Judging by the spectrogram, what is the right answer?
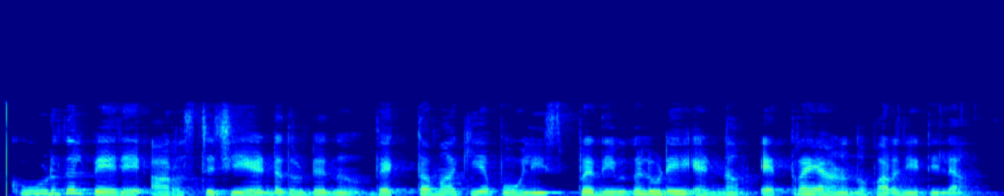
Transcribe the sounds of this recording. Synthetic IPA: kuːɽuðɐlpe̞ːɾe̞ʔɐrɐstɨt͡ɕe̞jːeːɳɖɐðuɳɖe̞nːɨʋjek̚t̪ɐmaːkːijɐpo̞ːliːsprɐðiʋuɣɐɭuɽe̞ʔːɳːɐmet̪rɐjaːɳe̞nːɨpɐrɐɲːiʈːilːɐ

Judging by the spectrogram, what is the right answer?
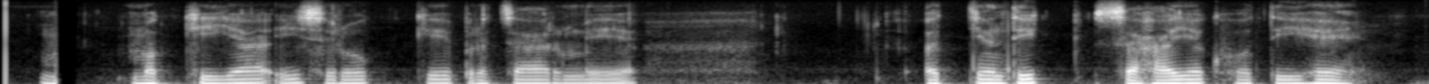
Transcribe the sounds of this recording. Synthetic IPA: məkʰːɪjaʔɪsɾoːɡ̚kepɾət͡ʃaːɾmḛ̃ | ɐt̪jə̃nd̪ʱɪk̚səɦaːjəkhoːt̪iɦɛː

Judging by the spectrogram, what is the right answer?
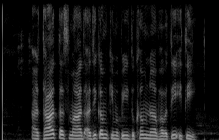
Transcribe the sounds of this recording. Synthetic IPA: ɐɾt̪ʰaːt̪ːɐsmaːd̪ɐd̪ʱikɐmkimɐpid̪ukʰɐmnɐbʱɐʋɐt̪iit̪i

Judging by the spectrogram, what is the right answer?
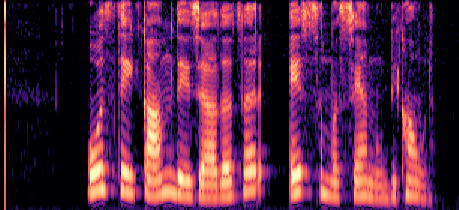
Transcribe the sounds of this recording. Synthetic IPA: ʊsd̪eːkəmd̪eːzjaːd̪aːt̪əɾ | ɪsːəməsjãːnũːɖɪkʰaːʊn

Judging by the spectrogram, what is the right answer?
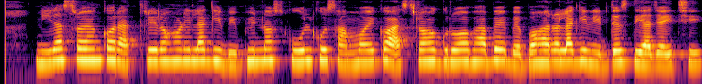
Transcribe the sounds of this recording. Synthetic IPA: niɾasɾɔjɔŋkɔɾat̪ɾiɾɔɦɔɽ̃ilaɡibibʱinːɔskulkusamɔikɔasɾɔɦɔɡɾuɦɔbʱabebjebɔɦaɾɔlaɡiniɾd̪es̬d̪ijad͡ʒajt͡ʃʰi

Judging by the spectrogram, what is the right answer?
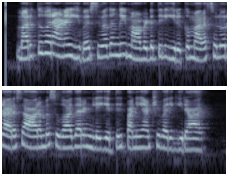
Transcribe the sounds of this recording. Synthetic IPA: mɐɾɯt̪ːɯʋɐɾaːnɐɪʋɐɾsɪʋɐɣɐŋɡɐɪmaːʋɐʈːɐt̪ːɪlɪɾɯkːɯmɐɾɐsɐloːɾɐɾɐsɐaːɾɐmbɐsʊɣaːðaːɾɐnɪlɐjɐt̪ːɪlpɐnɪjaːʈʂiʋɐɾɯɣɪraːɾ

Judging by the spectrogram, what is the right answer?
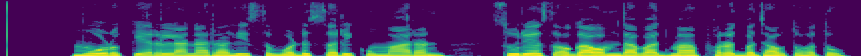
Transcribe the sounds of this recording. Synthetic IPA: muɽkeɾlanaɾəɦisʋəɽsəɾikumaɾən | suɾesəɡaʋəmd̪aʋad̪mãpʰəɾət̪̚bəd͡ʒʱaʋt̪oɦət̪o

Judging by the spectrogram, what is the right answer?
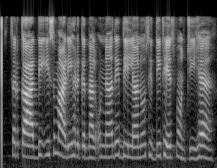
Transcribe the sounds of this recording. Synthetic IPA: səɾkaːɾd̪iːɪsmaːɽiːɦəɽkət̪naːlʊnːãːd̪eːd̪ɪlãːnũːsɪd̪ːiːʈʰeːzpɔ̃ːɲt͡ʃiːɦɛː

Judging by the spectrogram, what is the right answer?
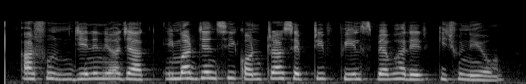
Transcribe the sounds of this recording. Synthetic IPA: aʃund͡ʑeneneoad͡ʑakimaɾd͡ʑensikɔnʈɾasep̚ʈibfilsbɛboɦaɾeɾkit͡ɕʰuniom

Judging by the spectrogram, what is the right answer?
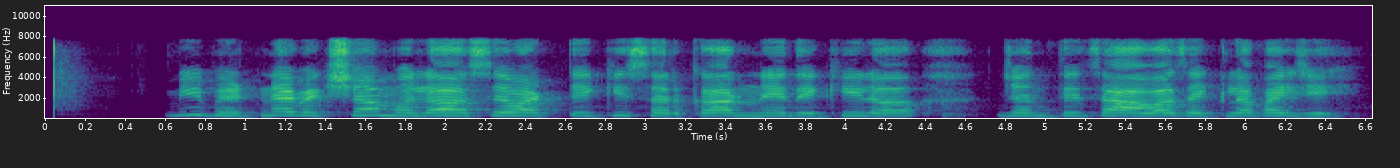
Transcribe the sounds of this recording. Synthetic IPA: miːbʱeʈɳjapekʂaməlaəseʋaʈ̚t̪ekiːsəɾkaɾned̪ekʰiləd͡ʑənt̪et͡saːʋad͡zajt̪lapaɦid͡ʑe

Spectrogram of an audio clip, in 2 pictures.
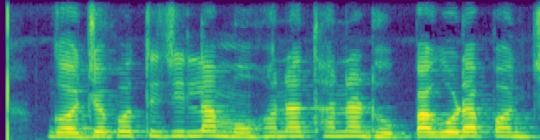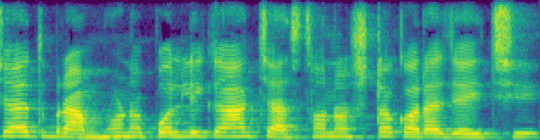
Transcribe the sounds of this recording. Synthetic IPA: ɡɔd͡ʒɔpɔt̪id͡ʒilːamoɦɔnat̪ʰanaɖʱopːaɡuɽapɔnt͡ʃajɔt̪bɾamʱɔɽ̃ɔpɔlːikãt͡ʃasɔnɔsʈɔkɔɾad͡ʒajt͡ʃʰi

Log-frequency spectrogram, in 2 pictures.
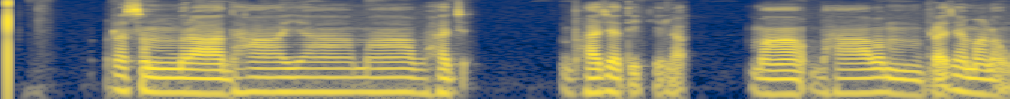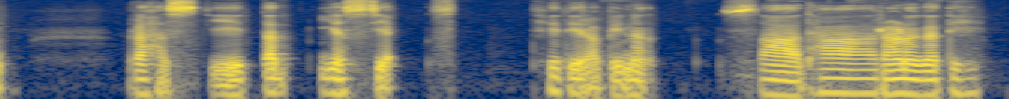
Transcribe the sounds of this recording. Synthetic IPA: ɾɐsɐmɾaːd̪ʱaːjaːmaː | bʱɐd͡ʒɐt̪ikilɐ̰ | maːbʱaːʋɐmbɾɐ̰d͡ʒɐmɐɳɐ̰w | ɾɐhɐ̰st͡ʃḛːt̪ɐt̪̚jɐsjɐ̰ | s | t̪ʰit̪iɾʔɐ̰pinɐ̰ | saːd̪ʱaːɾɐɳɐɡɐt̪iɦi

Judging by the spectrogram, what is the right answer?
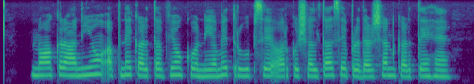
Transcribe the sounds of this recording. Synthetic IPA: nɔːkɾaːnijõʔɐ̰pnekɐɾt̪əʋjõkonɪjəmɪt̪ɾuːpseʔɔːɾkʊʃəlt̪asepɾɐd̪əɾʃənkɐɾt̪eɦɛ̃ː

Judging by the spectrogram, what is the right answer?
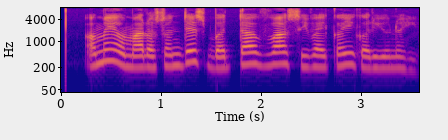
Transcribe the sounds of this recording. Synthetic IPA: ə̰meəmaɾosənd̪eʃbət̪aʋːasiʋajkə̃ĩkəɾjũnəɦĩ

